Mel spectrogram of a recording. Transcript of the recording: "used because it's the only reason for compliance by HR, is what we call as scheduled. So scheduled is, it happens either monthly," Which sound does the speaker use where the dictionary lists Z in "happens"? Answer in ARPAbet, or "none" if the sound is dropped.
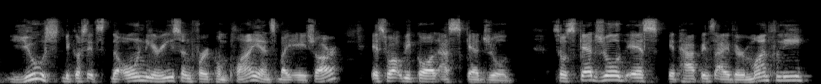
S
